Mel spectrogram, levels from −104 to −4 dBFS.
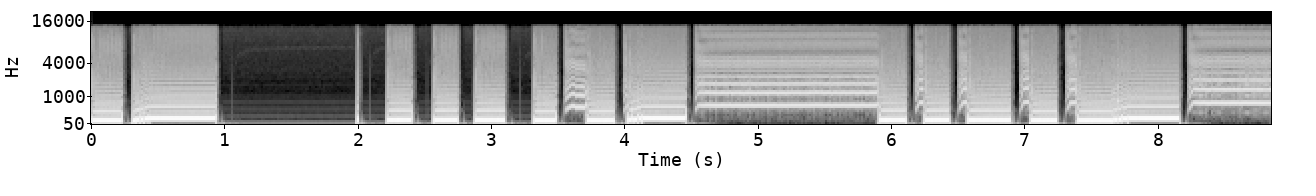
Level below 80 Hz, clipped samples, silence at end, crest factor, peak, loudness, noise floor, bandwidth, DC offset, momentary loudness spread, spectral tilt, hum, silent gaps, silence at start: -34 dBFS; under 0.1%; 0 s; 12 dB; 0 dBFS; -11 LUFS; -55 dBFS; 14 kHz; under 0.1%; 4 LU; -5 dB/octave; none; none; 0 s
